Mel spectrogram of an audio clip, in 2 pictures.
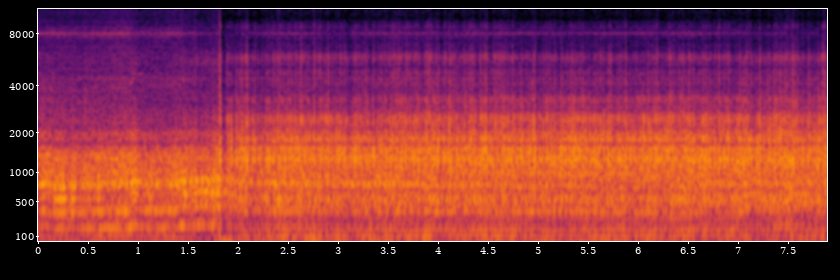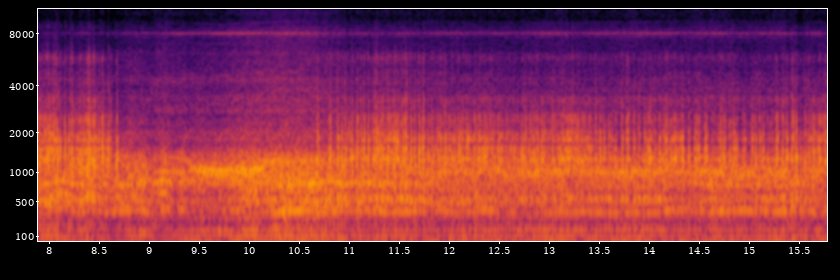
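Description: DJI Phantom quadcopter's electric motors and propellers whining, heard from its onboard camera, with their pitch wavering up and down over heavy wind noise.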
